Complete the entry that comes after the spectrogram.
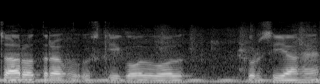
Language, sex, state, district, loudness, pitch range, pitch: Hindi, male, Haryana, Charkhi Dadri, -20 LUFS, 65-105 Hz, 100 Hz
